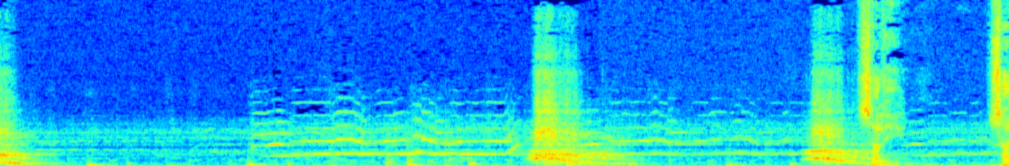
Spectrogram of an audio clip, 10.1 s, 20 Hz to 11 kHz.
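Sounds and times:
big cat roaring: 0:05.3 - 0:06.6, 0:08.0 - 0:09.2.

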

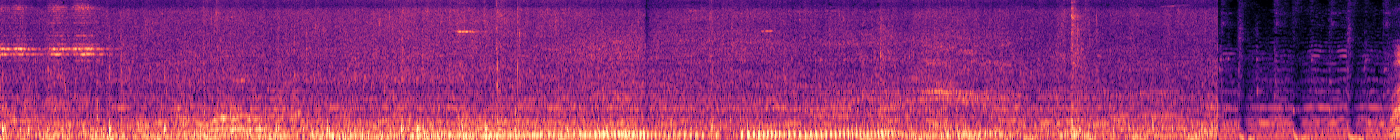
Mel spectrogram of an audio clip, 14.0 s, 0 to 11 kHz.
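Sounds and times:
motorcycle engines droning: 0:00.0 - 0:12.2.

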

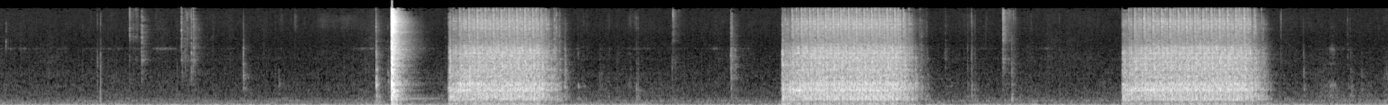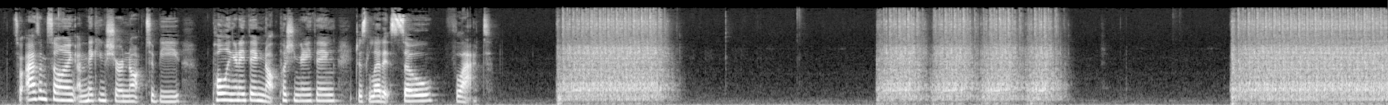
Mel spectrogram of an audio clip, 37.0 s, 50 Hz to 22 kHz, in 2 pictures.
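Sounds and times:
sharp click: 0:05.0 - 0:05.7
serger sewing a seam: 0:06.0 - 0:07.6, 0:10.4 - 0:12.4, 0:15.0 - 0:17.0, 0:26.0 - 0:27.7, 0:30.2 - 0:32.8, 0:34.9 - 0:37.0.

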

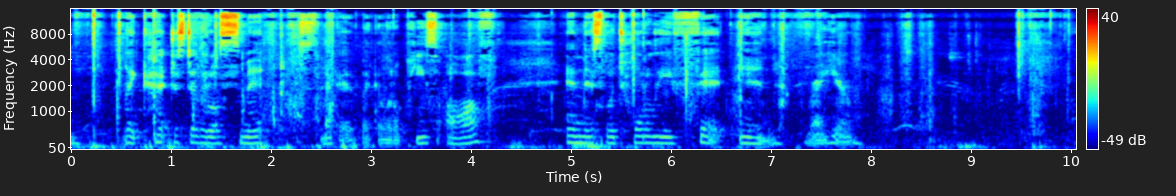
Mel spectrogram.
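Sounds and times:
paper rustling: 0:00.5 - 0:03.0, 0:05.4 - 0:10.0.

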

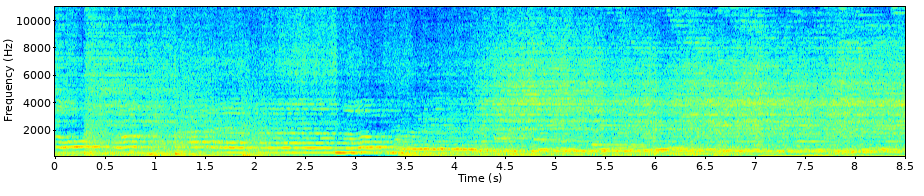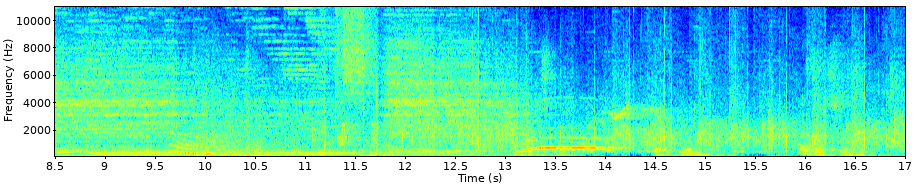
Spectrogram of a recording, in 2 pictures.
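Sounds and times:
audience clapping and cheering: 0:10.6 - 0:17.0.

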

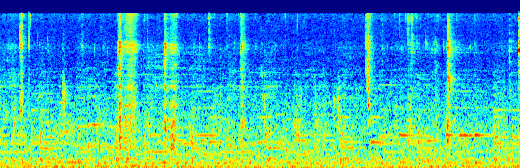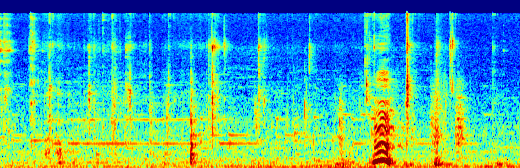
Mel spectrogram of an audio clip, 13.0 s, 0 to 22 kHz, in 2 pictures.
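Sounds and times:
faint music: 0:00.0 - 0:13.0.

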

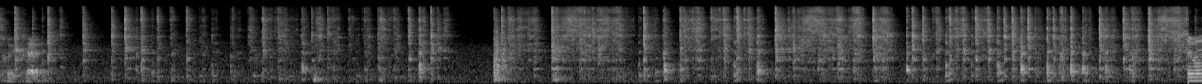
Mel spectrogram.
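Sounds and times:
whisk scraping steel bowl: 0:00.0 - 0:12.0.

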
